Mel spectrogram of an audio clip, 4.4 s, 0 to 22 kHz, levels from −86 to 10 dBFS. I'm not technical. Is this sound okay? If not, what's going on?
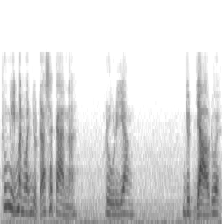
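No. Throughout the speech, the sound is dull and muffled with a rough, grainy edge, and nothing comes through above about 8 kHz. This is likely Opus compression squeezed very hard, which fills in missing detail with noise and trims the treble.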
